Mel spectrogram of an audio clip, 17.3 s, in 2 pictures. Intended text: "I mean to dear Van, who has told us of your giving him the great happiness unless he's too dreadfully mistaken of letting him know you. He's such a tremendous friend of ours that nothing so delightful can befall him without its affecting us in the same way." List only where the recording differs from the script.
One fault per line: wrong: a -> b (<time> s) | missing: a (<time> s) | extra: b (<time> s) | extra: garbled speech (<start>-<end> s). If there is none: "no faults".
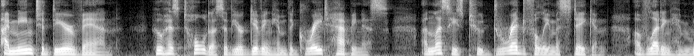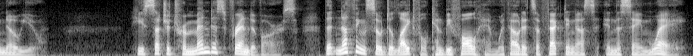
no faults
